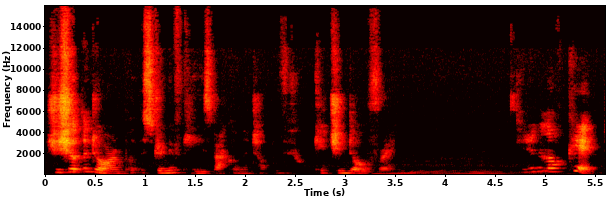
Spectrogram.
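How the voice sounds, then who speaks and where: A woman reading a children's story aloud as a teacher, with expressive narration. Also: mid-range voice, fairly quick, slight background noise. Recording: roomy echo, distant microphone.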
